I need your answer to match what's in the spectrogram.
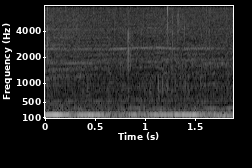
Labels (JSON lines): {"label": "anthrophony, boat engine", "recorder": "SoundTrap 500"}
